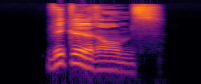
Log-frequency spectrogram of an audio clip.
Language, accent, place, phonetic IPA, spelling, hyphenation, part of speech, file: German, Germany, Berlin, [ˈvɪkl̩ˌʁaʊ̯ms], Wickelraums, Wi‧ckel‧raums, noun, De-Wickelraums.ogg
- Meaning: genitive singular of Wickelraum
